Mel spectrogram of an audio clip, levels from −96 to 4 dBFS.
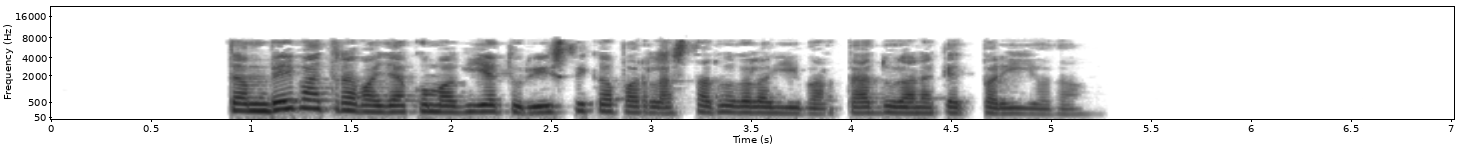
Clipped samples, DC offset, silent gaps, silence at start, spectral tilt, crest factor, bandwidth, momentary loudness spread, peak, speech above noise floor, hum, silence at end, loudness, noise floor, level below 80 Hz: under 0.1%; under 0.1%; none; 0.9 s; -4 dB/octave; 18 dB; 8 kHz; 9 LU; 0 dBFS; over 73 dB; none; 1.85 s; -17 LUFS; under -90 dBFS; -60 dBFS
